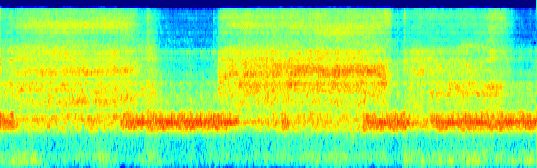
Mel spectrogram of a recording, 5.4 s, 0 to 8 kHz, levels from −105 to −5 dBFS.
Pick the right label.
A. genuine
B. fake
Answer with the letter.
B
